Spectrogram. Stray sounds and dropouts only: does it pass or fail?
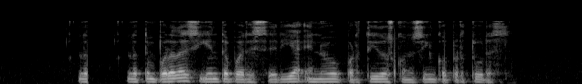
pass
